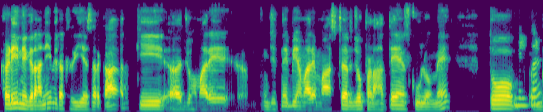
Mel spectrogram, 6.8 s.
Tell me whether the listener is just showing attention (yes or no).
yes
